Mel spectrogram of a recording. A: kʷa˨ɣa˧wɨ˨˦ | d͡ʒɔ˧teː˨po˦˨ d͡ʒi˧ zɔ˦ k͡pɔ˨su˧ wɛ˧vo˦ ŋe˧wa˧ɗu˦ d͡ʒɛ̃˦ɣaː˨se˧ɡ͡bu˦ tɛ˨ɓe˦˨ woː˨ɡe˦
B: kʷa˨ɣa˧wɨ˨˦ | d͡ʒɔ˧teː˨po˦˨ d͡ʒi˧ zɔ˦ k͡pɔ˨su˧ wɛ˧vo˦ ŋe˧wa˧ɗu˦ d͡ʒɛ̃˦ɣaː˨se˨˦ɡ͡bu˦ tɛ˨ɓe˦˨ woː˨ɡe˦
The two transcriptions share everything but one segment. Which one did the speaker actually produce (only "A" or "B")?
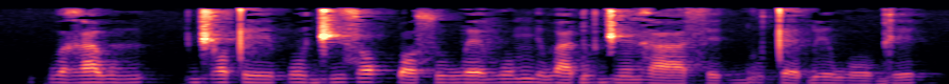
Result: B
